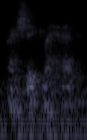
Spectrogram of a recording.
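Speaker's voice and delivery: ordinary delivery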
